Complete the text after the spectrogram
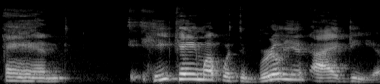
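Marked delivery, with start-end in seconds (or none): none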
